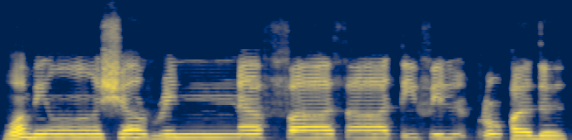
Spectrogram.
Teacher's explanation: فا اور سا میں کھڑا زبر ہے اور کھڑا زبر کی مقدار جو ہے وہ 1 الف کے برابر ہے، اس لیے ان دونوں حروف کو 1 الف کی مقدار میں کھینچ کر ادا کریں گے · آگے فی العقد، عین حروف حلقی میں سے ہے، عین کی آواز کو واضح کریں گے اور قاف کو پر پڑھیں گے اور دال پر قلقلہ کریں گے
